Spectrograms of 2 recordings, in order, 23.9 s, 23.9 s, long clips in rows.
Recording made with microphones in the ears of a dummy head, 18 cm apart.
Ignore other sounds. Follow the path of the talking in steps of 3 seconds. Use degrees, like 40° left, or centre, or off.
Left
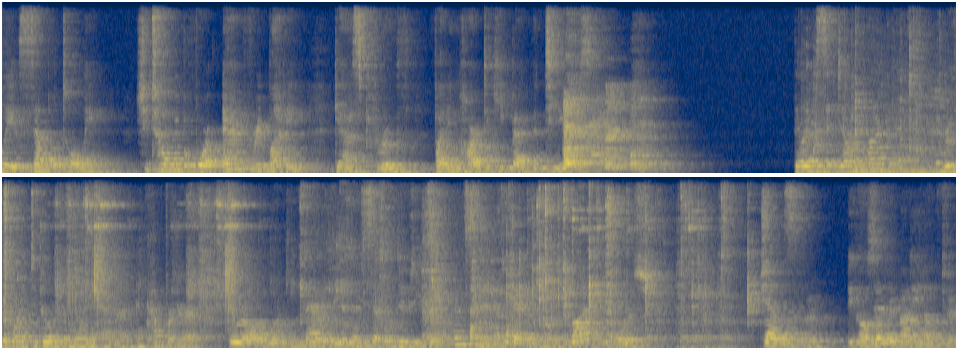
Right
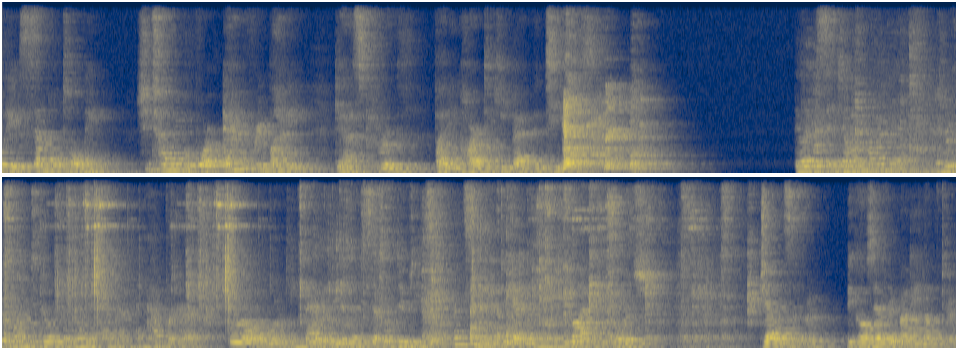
60° left, 60° left, 60° left, 60° left, 40° left, centre, 30° right, 30° right.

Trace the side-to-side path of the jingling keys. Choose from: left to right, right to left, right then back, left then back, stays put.
right then back.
